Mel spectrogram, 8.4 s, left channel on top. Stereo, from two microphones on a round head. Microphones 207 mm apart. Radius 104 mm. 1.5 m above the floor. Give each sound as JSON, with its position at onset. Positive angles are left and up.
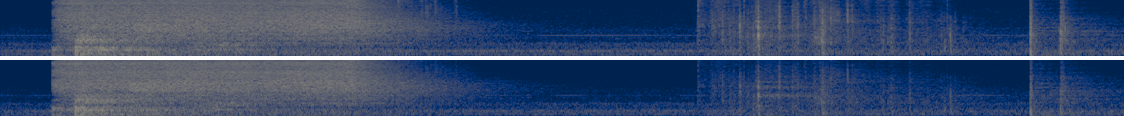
{"t": 0.4, "sound": "frying", "side_deg": -50, "distance_m": 5.5}
{"t": 2.8, "sound": "a dropped coin", "side_deg": 50, "distance_m": 1.4}
{"t": 5.2, "sound": "tapping", "side_deg": 40, "distance_m": 0.6}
